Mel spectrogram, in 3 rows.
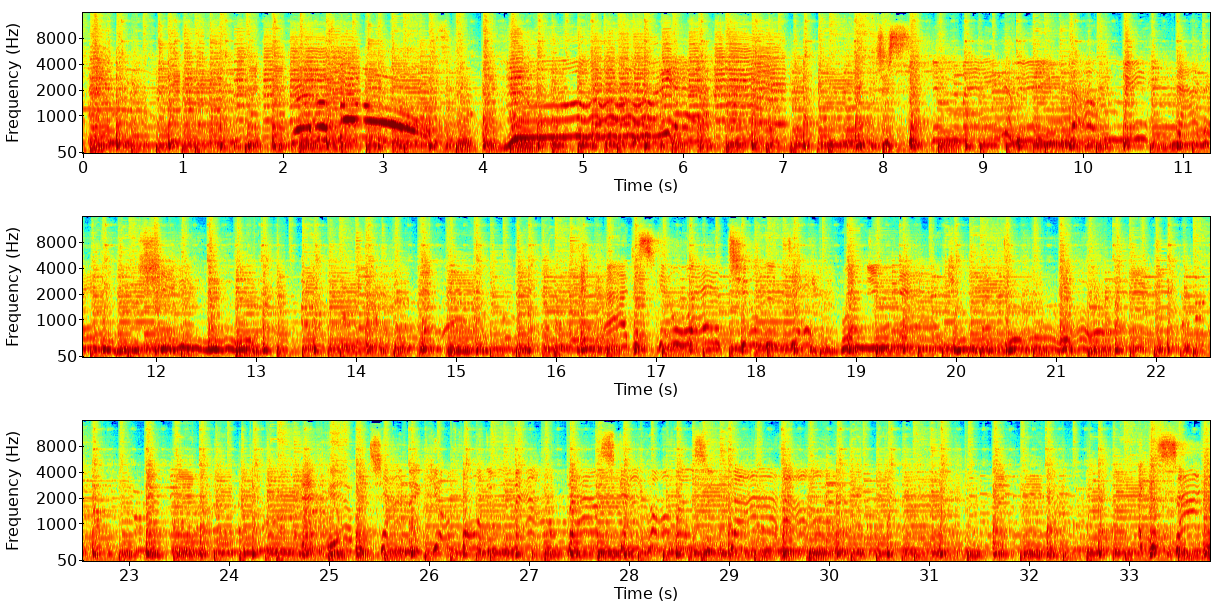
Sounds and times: Ska: 0:00.0 - 0:33.8
Singing: 0:04.2 - 0:06.5, 0:16.2 - 0:21.9, 0:23.8 - 0:30.2.

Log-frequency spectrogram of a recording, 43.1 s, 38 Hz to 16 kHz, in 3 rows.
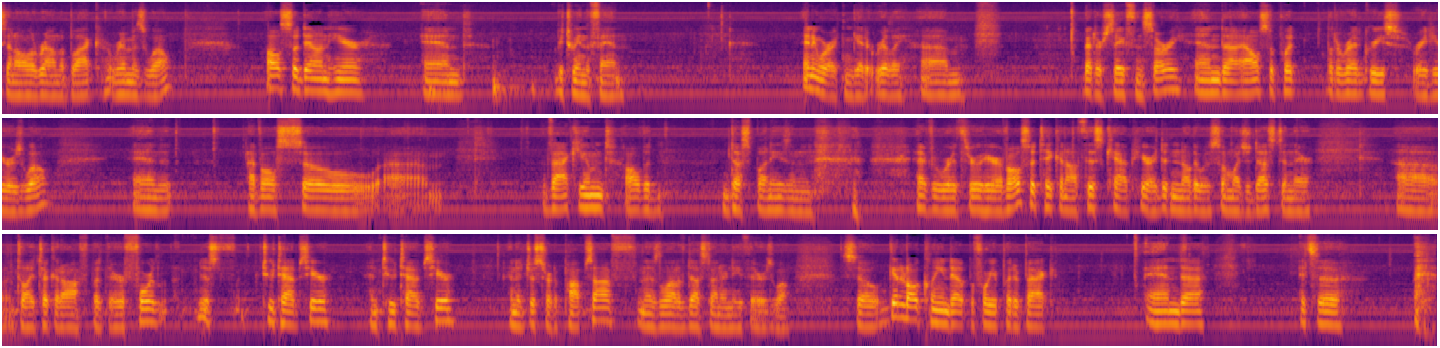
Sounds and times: Speech: 0:00.0 - 0:01.8, 0:02.6 - 0:04.8, 0:05.5 - 0:06.3, 0:08.0 - 0:09.7, 0:10.7 - 0:14.9, 0:15.6 - 0:16.2, 0:16.8 - 0:18.8, 0:19.8 - 0:22.5, 0:23.5 - 0:27.5, 0:28.3 - 0:39.4, 0:40.1 - 0:40.8, 0:41.7 - 0:42.3.

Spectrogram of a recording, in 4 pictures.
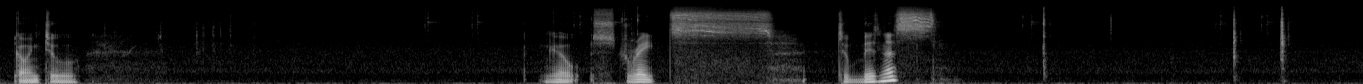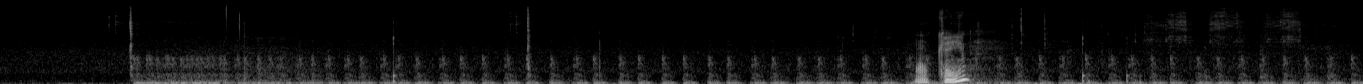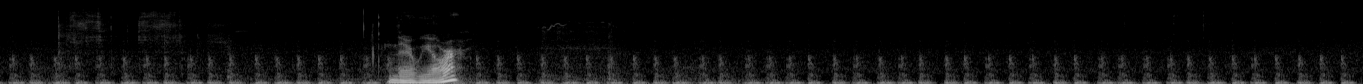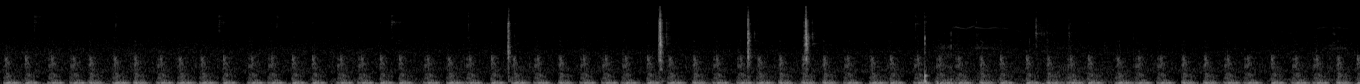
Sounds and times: Speech: 0:00.2 - 0:00.8, 0:05.4 - 0:07.8, 0:08.4 - 0:09.4, 0:22.8 - 0:23.5, 0:31.1 - 0:32.0.

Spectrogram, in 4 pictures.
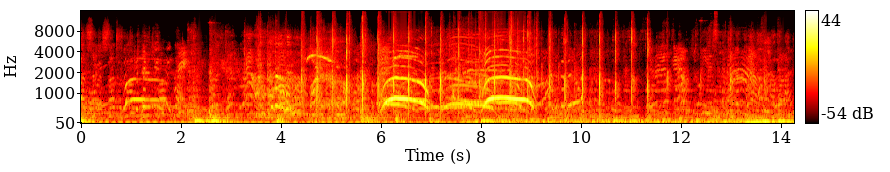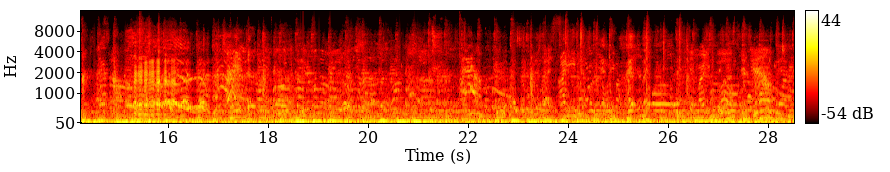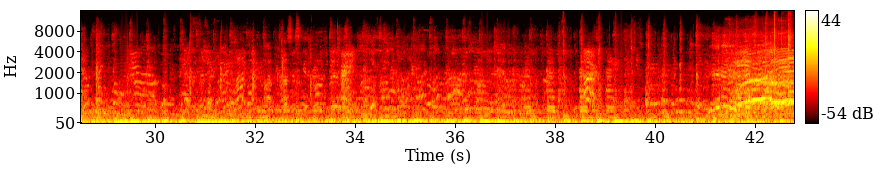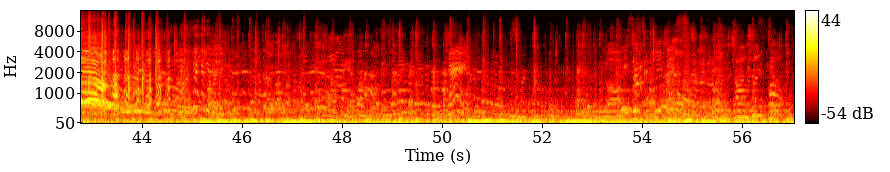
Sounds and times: Speech: 0:00.0 - 0:04.1, 0:10.5 - 0:39.9, 0:43.1 - 0:57.0
Music: 0:00.0 - 0:57.0.

